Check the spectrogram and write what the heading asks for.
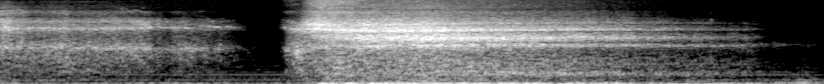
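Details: Snoring during sleep: a quiet breath, a pause, then a long, loud, rough breath with a low rattling flutter.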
